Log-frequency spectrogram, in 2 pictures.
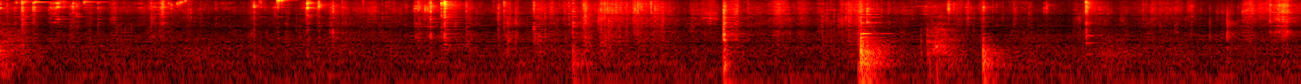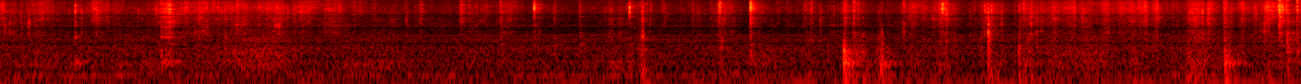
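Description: Scattered metal clicks and clinks of brake pad hardware clips being pried and pressed into a Honda Accord caliper bracket, with a few louder taps of metal on metal.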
